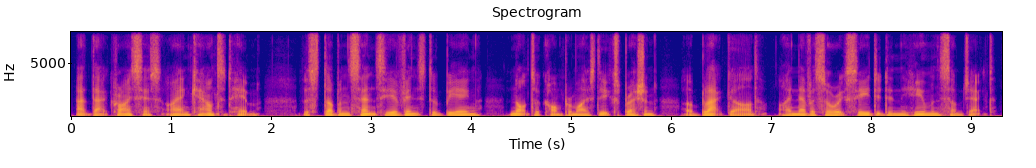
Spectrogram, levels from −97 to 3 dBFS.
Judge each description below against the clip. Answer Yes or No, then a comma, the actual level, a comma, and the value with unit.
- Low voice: Yes, low, 110 Hz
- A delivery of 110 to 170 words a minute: Yes, average, 165 wpm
